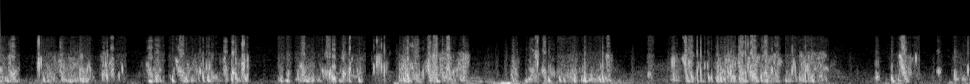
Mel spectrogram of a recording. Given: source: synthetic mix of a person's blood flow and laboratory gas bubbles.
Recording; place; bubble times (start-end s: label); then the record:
Doppler ultrasound of blood flow; subclavian vein
0.00-0.21 s: bubbles
0.35-1.27 s: bubbles
1.45-2.51 s: bubbles
2.76-3.65 s: bubbles
3.71-3.92 s: bubbles
3.99-4.71 s: bubbles
5.09-5.20 s: bubbles
5.24-6.13 s: bubbles
6.46-6.55 s: bubbles
6.68-8.30 s: bubbles
8.74-8.81 s: bubbles
8.88-9.20 s: bubbles
9.36-9.43 s: bubbles
9.52-9.71 s: bubbles
From the record:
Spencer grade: 4 (maximum detectable bubble signal sounding continuously throughout systole and diastole of every cardiac period, and overriding the amplitude of the normal cardiac signals); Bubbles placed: anywhere in the cardiac cycle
